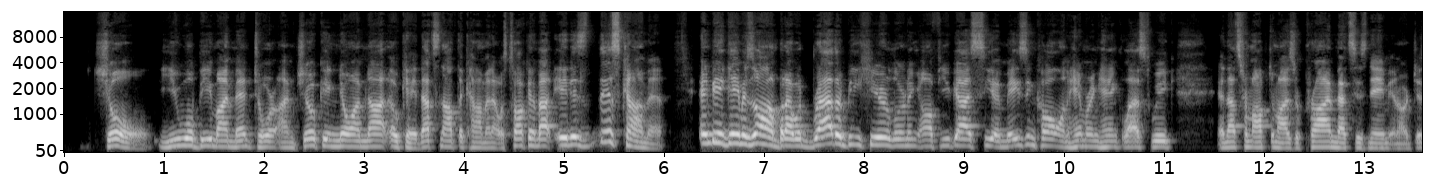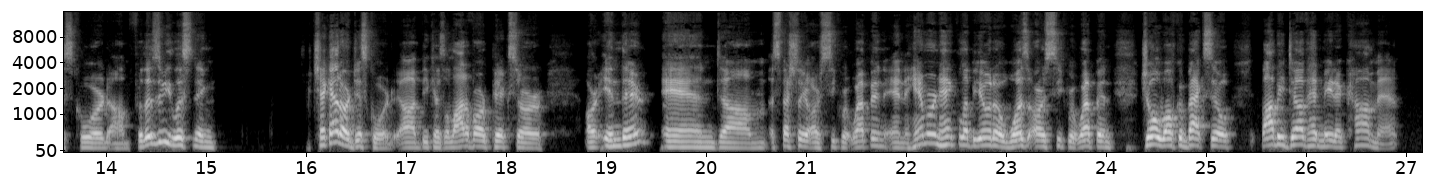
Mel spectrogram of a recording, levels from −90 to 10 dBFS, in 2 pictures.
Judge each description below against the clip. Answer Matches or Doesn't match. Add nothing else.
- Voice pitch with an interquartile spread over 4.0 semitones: Matches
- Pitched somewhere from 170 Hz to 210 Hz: Doesn't match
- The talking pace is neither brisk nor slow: Doesn't match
